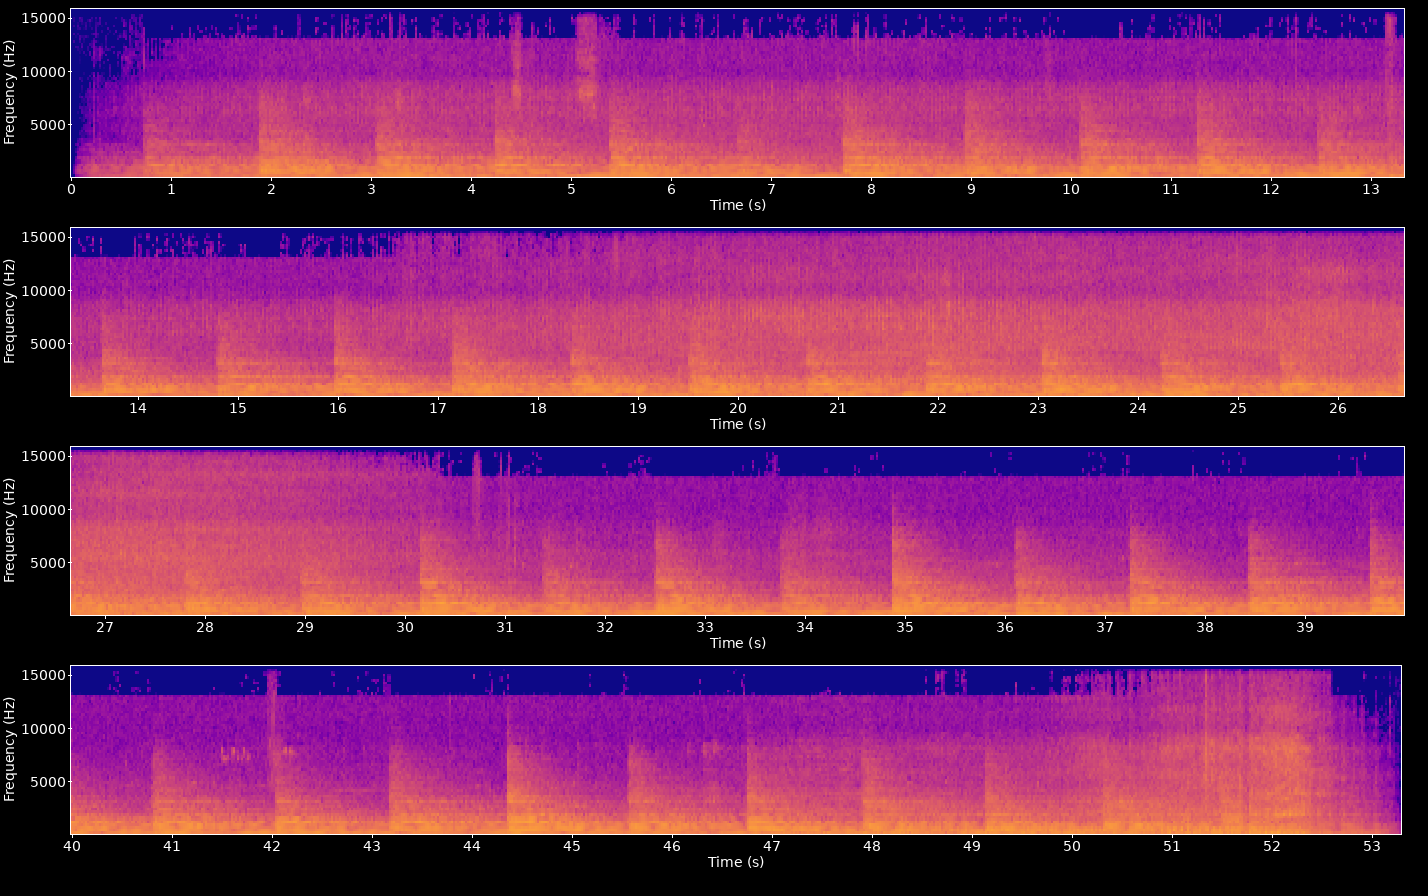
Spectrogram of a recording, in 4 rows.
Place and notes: Dehrn, funeral, church bells
wed 06.08.2008, 14:45
funeral church bells in little village Dehrn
